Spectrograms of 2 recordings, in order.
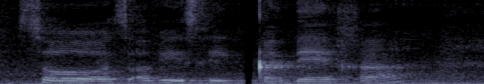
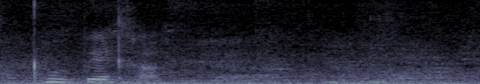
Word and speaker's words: Gqeberha: Gqeberha, and I mean, I feel like they do use clicks like Q's and stuff.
